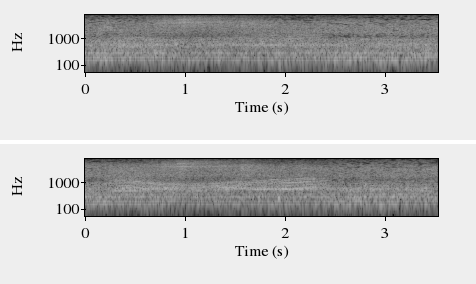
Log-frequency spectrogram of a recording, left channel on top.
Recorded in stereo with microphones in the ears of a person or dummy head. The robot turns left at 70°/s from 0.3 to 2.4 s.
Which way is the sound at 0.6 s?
20° right (ahead or behind).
